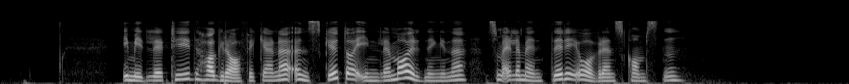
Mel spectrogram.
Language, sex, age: Norwegian, female, 35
